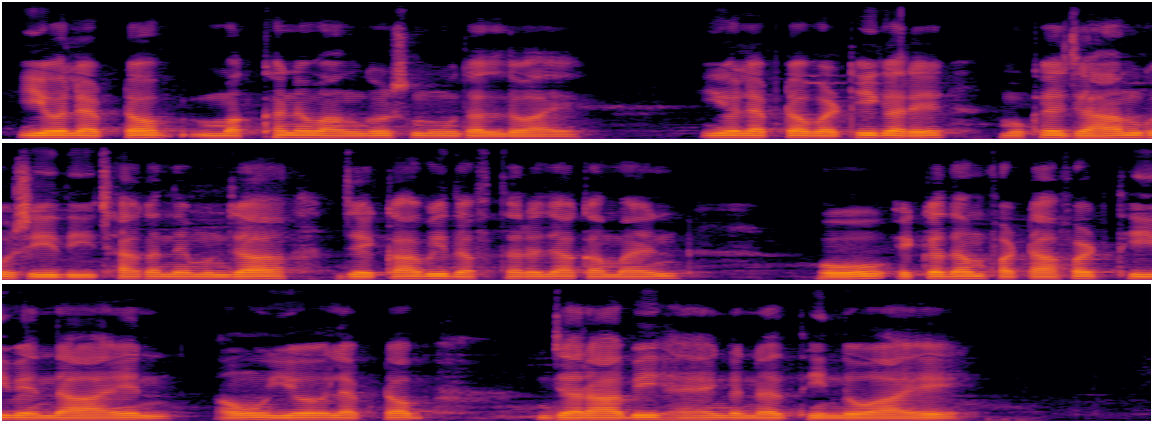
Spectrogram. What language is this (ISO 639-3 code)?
snd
